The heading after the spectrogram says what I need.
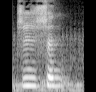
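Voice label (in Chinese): "只身" Mandarin Chinese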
